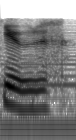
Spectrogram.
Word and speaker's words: Hughes: I may or may not be the patient, but my name is Jeffrey Hughes, and I get automatic deliveries every couple of months.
